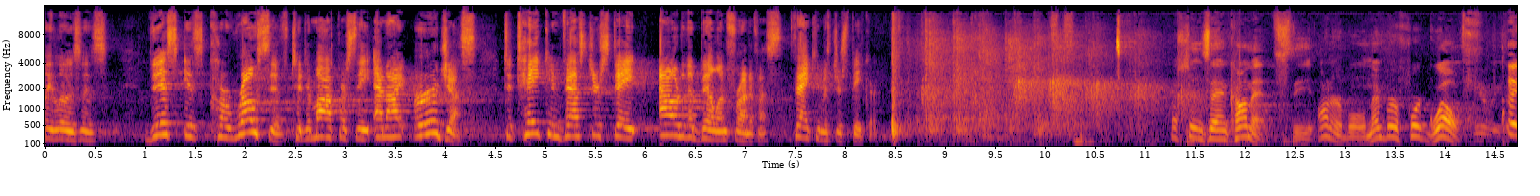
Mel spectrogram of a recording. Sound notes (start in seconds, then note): 12.0 some applause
